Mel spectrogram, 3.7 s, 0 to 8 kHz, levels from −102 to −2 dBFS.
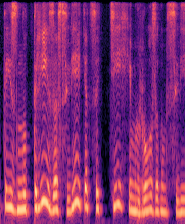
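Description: At 1.20 s there is a short stall from a late packet, lasting until about 1.35 s. A packet arrived late and the jitter buffer ran dry. The receiver held the last sound for 24 ms, then resumed where it stopped. Nothing is lost, but the sound drags briefly, with a faint buzz or dip.

At 2.71 s comes a short concealed packet loss, ending by 2.75 s. About 20 ms of audio never reached the decoder. The receiver patched the gap by extending the preceding sound, then blended back. The result is a quick smear or wobble, through a band that stops at 8 kHz, which points to a G.722 call codec.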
